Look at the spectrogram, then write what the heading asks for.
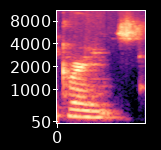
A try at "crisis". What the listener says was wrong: crisis. Yeah, crisis. Not say crises, but crisis.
